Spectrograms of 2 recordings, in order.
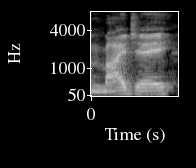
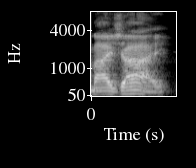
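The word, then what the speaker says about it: Myjai: all right next up here we got my j sanders that is how you pronounce it not my xy as i've been saying for months as i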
